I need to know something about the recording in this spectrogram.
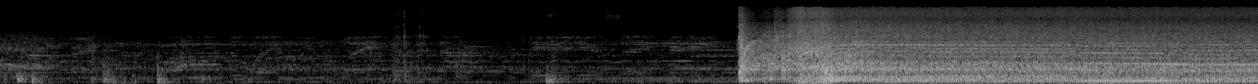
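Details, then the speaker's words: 1997 Ford Ranger 4.0 V6 after new spark plugs and wires: cranks, catches quickly and settles into a smooth, even idle with no misfire or shaking; normal start. "can't let it run for a couple of seconds along these numbers fires which there isn't if there was a misfire you can see the engine shaking back and forth and it's not"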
